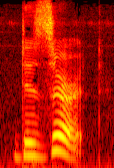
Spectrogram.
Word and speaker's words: dessert: dessert for tonight's dinner where is the stress in this word on the second syllable dessert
